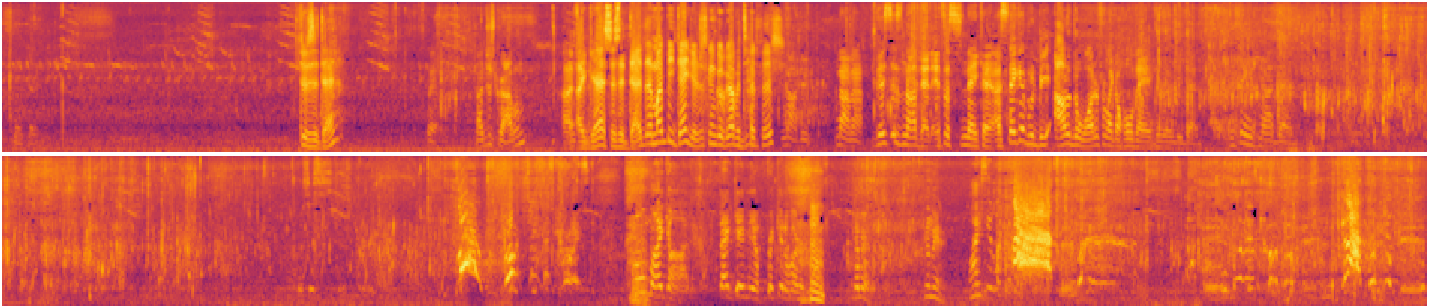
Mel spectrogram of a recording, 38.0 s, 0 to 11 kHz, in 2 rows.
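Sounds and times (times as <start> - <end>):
falling bird calls: 0.0 - 7.7, 15.6 - 38.0
birds chirping: 0.0 - 38.0
bare feet splashing through water: 5.0 - 6.8, 9.2 - 12.9, 14.6 - 26.9, 27.6 - 38.0.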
